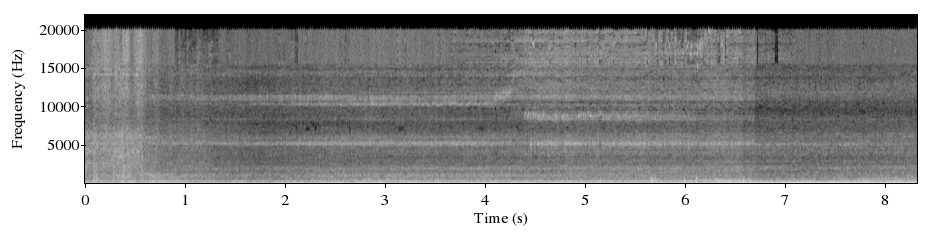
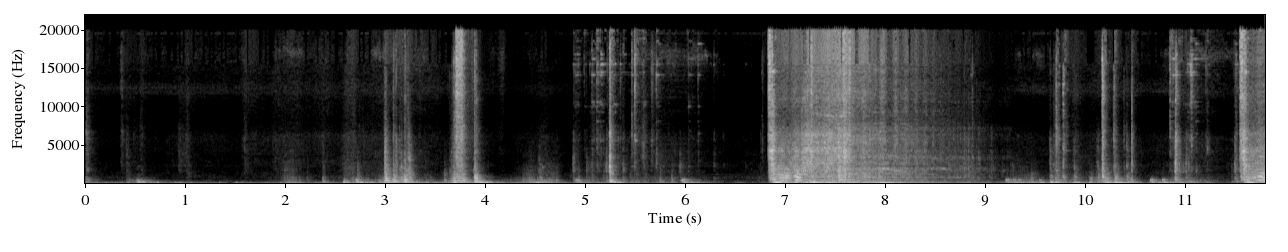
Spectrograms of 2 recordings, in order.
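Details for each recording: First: 1967 Chevy 250 inline-six after new plugs gapped at .035 and wires refitted: steady low idle with a slightly uneven beat, still shaking; running rough, timing and carburetor still to be checked. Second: 1967 Chevy 250 inline-six van during tune-up, test start after fitting Ford spark plugs: uneven cranking bursts, catches at about seven seconds and settles into a steady run; starts and runs fine.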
